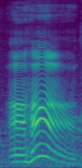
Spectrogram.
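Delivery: knowing aha. A narrator's reading. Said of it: "cried Mister Wonka".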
